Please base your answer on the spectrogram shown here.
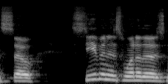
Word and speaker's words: Stephen: or a v but a lot of people with the ph still pronounce it with a v like steven so i i don't call him stefan he doesn't want to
